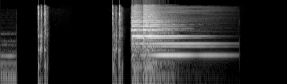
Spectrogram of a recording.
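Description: Subscribe-button sound effect: two short clicks, then a bright bell-like ding about two seconds in that rings on and fades out over about a second and a half.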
